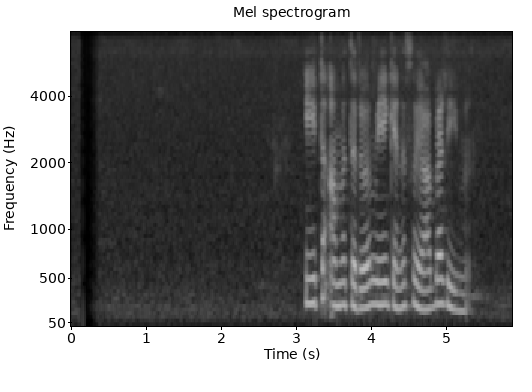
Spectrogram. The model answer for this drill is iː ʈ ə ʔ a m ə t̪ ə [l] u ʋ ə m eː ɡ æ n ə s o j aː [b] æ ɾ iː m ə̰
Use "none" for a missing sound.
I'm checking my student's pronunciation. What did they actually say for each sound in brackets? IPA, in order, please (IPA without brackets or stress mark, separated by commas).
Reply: ɾ, b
